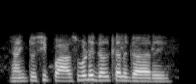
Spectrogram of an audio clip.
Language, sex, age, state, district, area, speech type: Punjabi, male, 30-45, Punjab, Kapurthala, rural, conversation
